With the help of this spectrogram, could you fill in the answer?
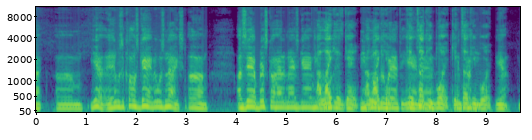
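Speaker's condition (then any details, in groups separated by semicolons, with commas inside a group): No condition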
